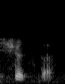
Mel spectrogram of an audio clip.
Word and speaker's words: chutzpah: a lot of chutzpah, or I can't remember how Mich- Michele Bachmann pronounced it, but I believe it was chutzpah.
